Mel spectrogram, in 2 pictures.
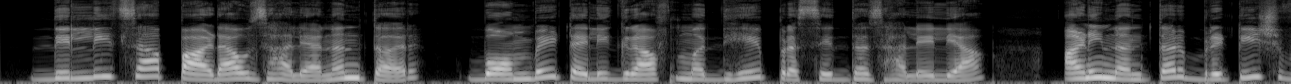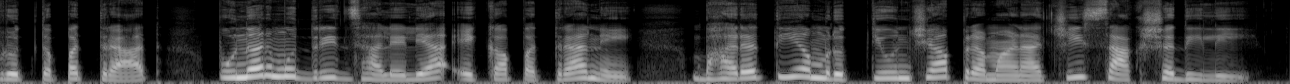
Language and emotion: Marathi, neutral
